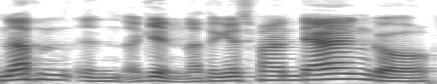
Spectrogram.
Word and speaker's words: Fandango: It was a grudge because Jericho purposely butchered Fandango's name, which Fandango took offense to for some reason. It's not Fan Booty. Yeah. It's Fandango.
